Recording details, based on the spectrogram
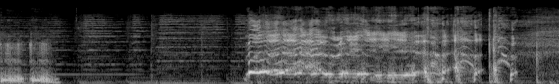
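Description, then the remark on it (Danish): Someone imitates a horse whinnying with a loud, quavering, wobbling voice that runs for a few seconds, preceded by brief vocal noises and a quieter tonal stretch, on the show Mænd med slips on Radio 100. “Nej, for jeg var hesten sidst. I dag er det dig.”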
